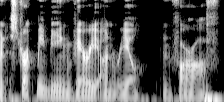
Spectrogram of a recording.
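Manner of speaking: ordinary delivery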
